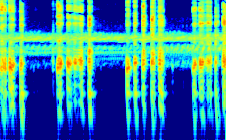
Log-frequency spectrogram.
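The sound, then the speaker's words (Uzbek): A frog croaks in four separate clusters of rapid, rasping calls, each a quick run of loud pulses broken by short silences. “Baqa esa sichqonga qarab qichqiribdi.”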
